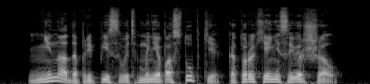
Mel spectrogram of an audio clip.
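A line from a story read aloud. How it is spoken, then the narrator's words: Cold. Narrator (Russian): холодно проговорил доктор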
